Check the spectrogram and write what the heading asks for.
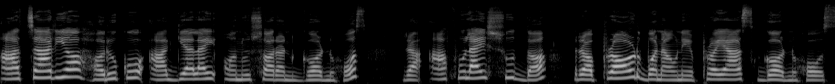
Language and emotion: Nepali, neutral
